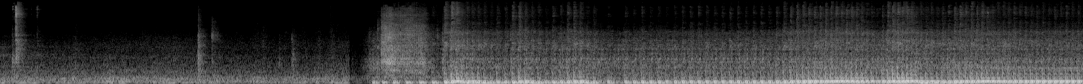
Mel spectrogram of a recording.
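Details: Honda CG125 with high-throttle running problem, after replacing ignition control module and ignition coil (carburetor checked clean): single-cylinder fires up and revs with a slightly uneven, stuttering beat; owner thinks it may sound better, suspected ignition module fault.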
